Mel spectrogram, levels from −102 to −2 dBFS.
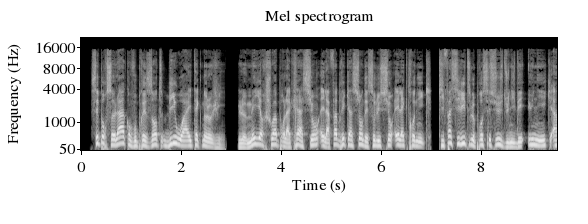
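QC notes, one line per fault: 1.17–1.21 s, 4.67–4.71 s and 8.13–8.17 s: short concealed packet loss. Each time about 20 ms of the speech arrived too late or not at all. The receiver filled the hole by stretching the last sound for 13, 19 and 20 ms respectively, then crossfaded back into the real signal. Each event is heard as a brief smear or wobble, and a short consonant in that spot can drop out.
2.81–2.89 s: burst of packet loss. About 60 ms of consecutive audio went missing. The receiver extended the preceding sound for 60 ms while fading it down, so there is a short held buzz or decaying hiss instead of the real speech. The stream then picks up further along, with that stretch of speech gone.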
